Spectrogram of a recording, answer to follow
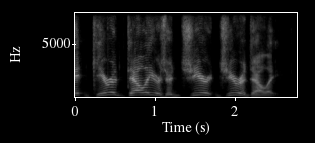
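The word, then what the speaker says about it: Ghirardelli: that right is that how you say it giradelli or is it gir giradelli anyway those of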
